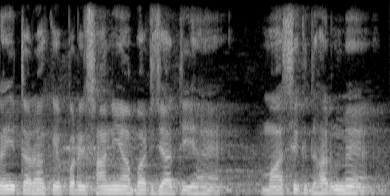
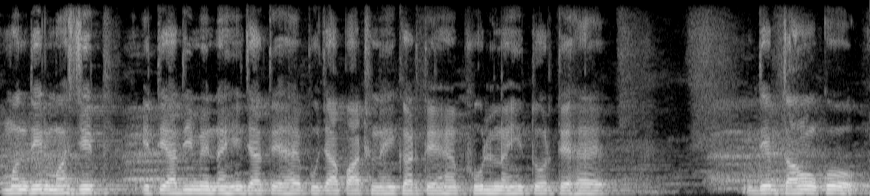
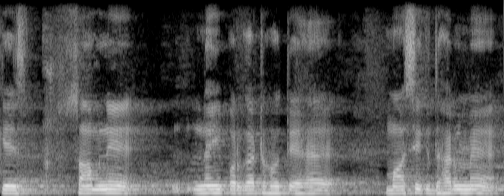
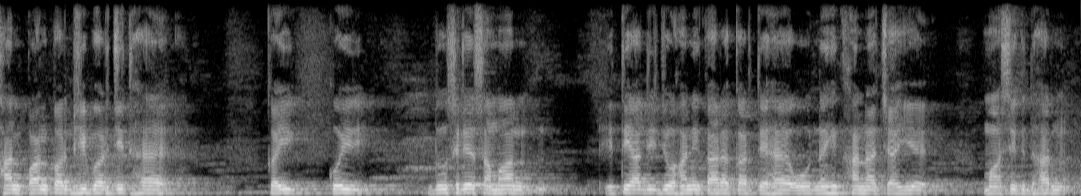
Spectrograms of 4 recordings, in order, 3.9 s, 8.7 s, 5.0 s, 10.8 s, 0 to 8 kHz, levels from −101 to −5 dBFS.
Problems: low volume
